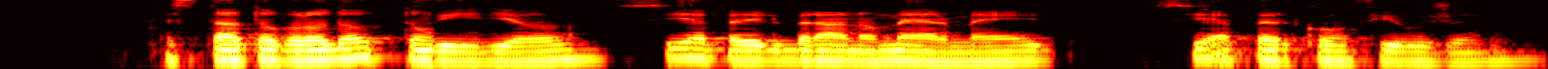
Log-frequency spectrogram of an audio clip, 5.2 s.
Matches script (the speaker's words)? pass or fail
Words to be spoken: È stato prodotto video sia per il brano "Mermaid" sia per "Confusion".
pass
